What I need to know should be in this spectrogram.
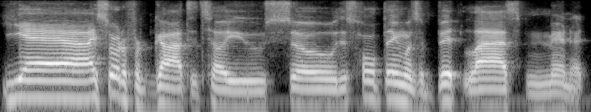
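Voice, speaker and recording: A man acting a casual, sheepish father in his fifties at an animated comedy table read. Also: mid-range voice, slow, smooth. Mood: apologetic. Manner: casual, hesitant, brushing off bad news.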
